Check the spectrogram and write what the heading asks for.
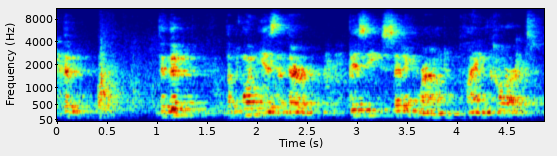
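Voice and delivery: usual speaking voice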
